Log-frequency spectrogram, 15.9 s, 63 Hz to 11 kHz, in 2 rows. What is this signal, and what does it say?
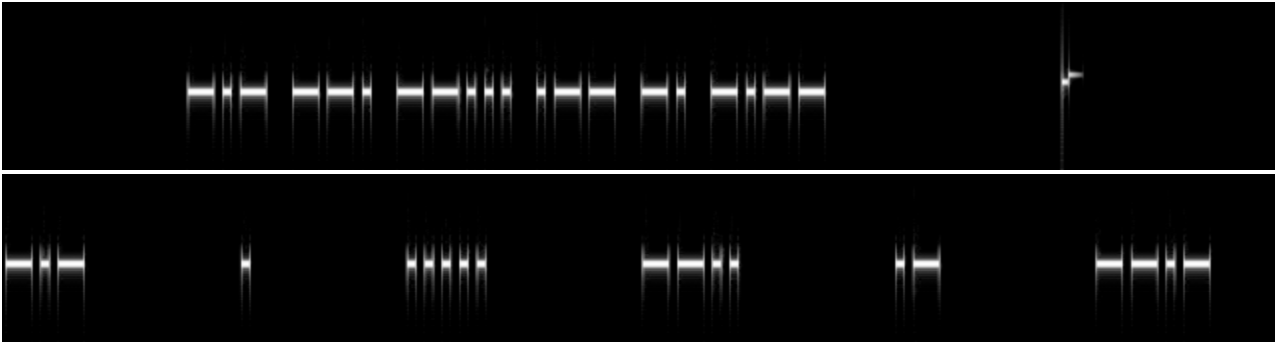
Morse code, heard as a keyed tone, about 22 wpm, spaced as for 11 wpm, 700 Hz. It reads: KG7WNY KE5ZAQ
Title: USA Call Signs - 6 Characters - 6x Character Spacing - 22wpm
